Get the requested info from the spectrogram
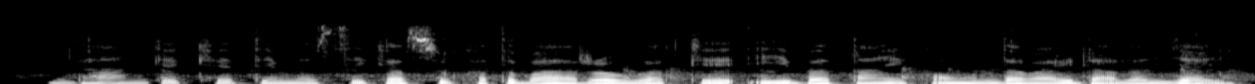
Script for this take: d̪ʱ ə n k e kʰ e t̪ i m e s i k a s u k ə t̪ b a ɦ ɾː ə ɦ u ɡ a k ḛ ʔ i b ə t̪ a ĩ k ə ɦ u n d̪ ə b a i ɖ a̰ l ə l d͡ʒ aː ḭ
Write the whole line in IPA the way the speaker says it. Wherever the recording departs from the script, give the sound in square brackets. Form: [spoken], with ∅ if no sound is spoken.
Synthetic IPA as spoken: d̪ʱ [a] n k e kʰ e t̪ i m e s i k a s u [kʰ] ə t̪ b a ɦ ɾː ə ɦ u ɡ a k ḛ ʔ i b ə t̪ a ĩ k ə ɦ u n d̪ ə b a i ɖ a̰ l ə l d͡ʒ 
